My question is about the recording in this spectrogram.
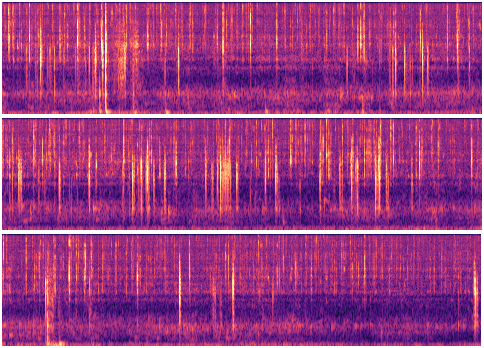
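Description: Water heard through a camera held underwater: steady gurgling and sloshing with a low rumble, scattered sharp clicks, and louder low thumps about a second in and again about ten seconds in.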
